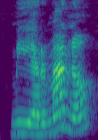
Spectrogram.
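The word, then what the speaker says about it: hermano: have noticed there that in Spanish we don't pronounce our H's so it's written but we don't say it let's try it again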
